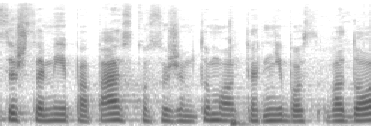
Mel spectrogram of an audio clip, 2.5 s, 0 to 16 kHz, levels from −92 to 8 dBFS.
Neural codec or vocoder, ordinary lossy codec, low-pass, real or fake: none; MP3, 96 kbps; 14.4 kHz; real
